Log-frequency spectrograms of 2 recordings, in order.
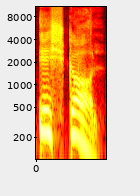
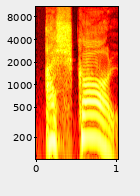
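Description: First: اشکال said "eshkal"; کسره on first letter. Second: اشکال said "ashkal"; فتحه on first letter. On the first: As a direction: start اشکال with a short e. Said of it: "به کسر اول". (اشکال با کسرهٔ الف: اِشکال) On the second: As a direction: start اشکال with a short a. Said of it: "به فتح اول". (اشکال با فتحهٔ الف: اَشکال) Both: Shown as a demonstration.

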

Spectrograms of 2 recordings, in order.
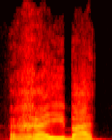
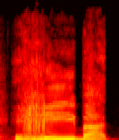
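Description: First: غیبت said as ghaybat, a first; fatha on first letter. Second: غیبت said as gheybat, e first; kasra on first letter. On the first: Teacher contrasting homographs, ghaybat with fatha. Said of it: "به فتح اول". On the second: Teacher contrasting homographs, gheybat with kasra. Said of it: "به کسر اول". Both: Shown as a demonstration.

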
